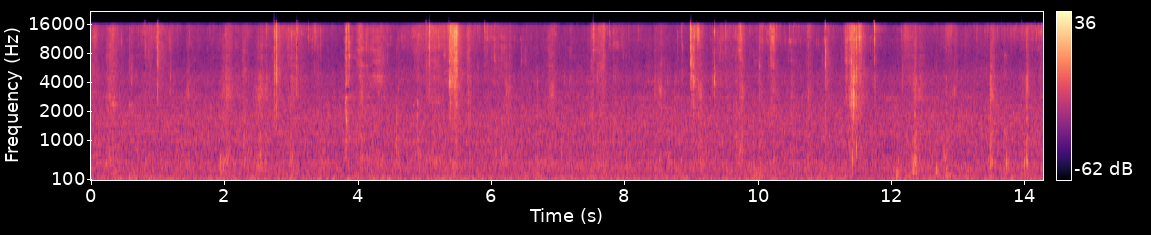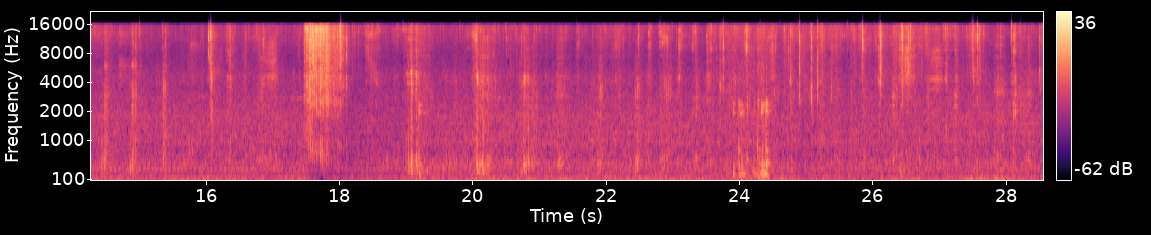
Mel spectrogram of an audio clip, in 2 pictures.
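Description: Close-up eating sounds: biting and chewing a crisp cracker and raw salad vegetables, with scattered crunches, the loudest a little past halfway and again near the end, over a steady low hum.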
